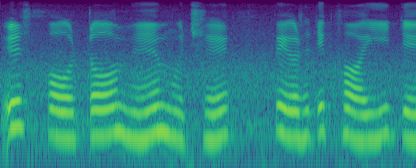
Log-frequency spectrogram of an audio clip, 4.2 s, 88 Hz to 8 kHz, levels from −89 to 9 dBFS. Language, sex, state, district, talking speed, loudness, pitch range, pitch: Hindi, female, Madhya Pradesh, Katni, 100 wpm, -15 LUFS, 195-220 Hz, 210 Hz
